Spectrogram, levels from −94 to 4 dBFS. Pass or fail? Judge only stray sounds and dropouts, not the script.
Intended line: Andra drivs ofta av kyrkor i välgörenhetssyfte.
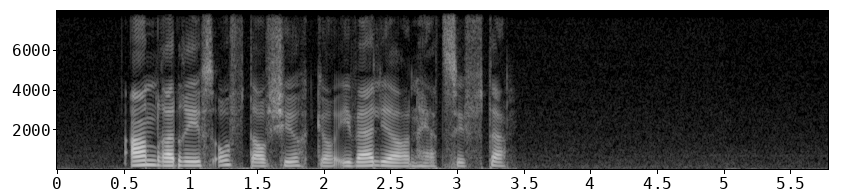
pass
